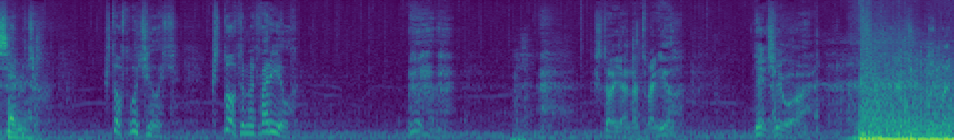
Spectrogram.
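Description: A man groans and talks in pain close by.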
